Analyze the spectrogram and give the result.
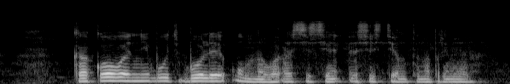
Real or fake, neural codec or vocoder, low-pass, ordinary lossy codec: fake; codec, 16 kHz, 4 kbps, FunCodec, trained on Chinese and English, 50 frames a second; none; none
